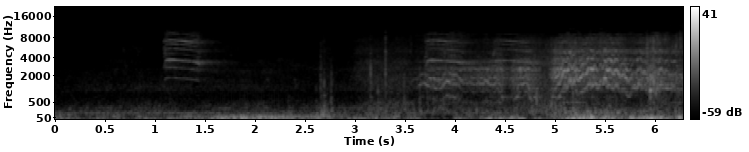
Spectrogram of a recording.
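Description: Bird calls: one short, harsh, falling call about a second in, then a run of chattering calls through the second half, over a rising wash of noise near the end.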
